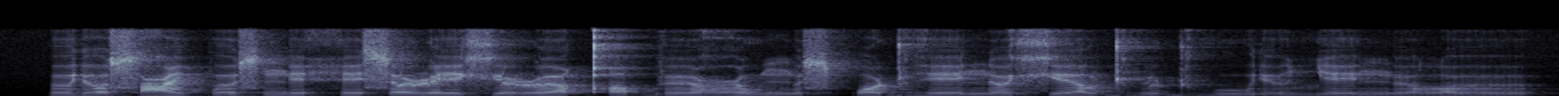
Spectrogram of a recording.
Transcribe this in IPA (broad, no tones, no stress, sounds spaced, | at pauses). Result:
ɵ ɾʲ ɔ s ʕ e p ɵ s ŋ e h e s œ ɭ e xʲ œ ɭ œ qʼ ɔ b ø ʕ u ŋ ɵ s p ɔ ɖʱ e n œ xʲ ɛ lˠ ɖʱ ʉ ɖʱ u ɾʲ ɵ ʎ e ŋ ø lˠ ɵ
